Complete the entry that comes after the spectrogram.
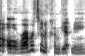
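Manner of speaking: usual speaking voice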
